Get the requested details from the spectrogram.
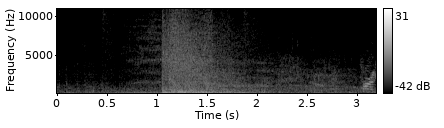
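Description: A weapon fires with a hissing blast.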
